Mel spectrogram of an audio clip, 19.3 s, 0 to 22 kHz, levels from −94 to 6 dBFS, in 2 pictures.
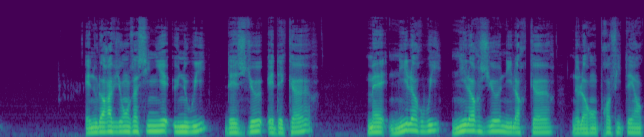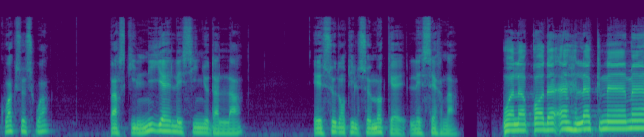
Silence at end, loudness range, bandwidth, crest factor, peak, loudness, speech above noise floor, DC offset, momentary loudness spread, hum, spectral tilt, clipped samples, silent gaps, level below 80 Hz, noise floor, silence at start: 0 s; 4 LU; 14 kHz; 18 dB; -8 dBFS; -25 LUFS; 45 dB; under 0.1%; 11 LU; none; -6 dB/octave; under 0.1%; 16.60-16.80 s; -46 dBFS; -69 dBFS; 1.3 s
